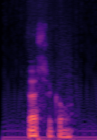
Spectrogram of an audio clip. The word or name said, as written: vesicle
